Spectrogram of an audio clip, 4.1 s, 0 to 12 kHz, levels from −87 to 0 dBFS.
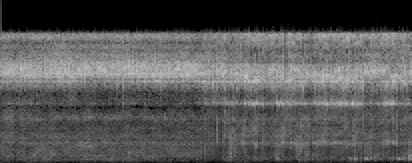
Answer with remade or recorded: remade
